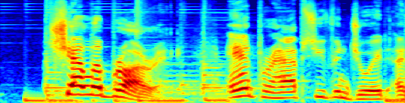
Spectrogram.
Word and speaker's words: celebrare: happened as Italian developed when the C is followed by an e the C became a cha the word celebrate in Italian chel and perhaps you've enjoyed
